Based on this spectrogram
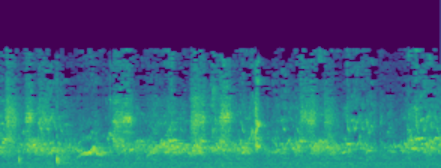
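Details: A budgie flock chatters in rapid, overlapping squeaks and harsh squawks, with a couple of short upward whistles early and a steady twitter beneath.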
